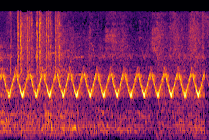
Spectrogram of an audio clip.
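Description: An electronic alarm warbling rapidly and evenly up and down in pitch, about four sweeps a second, over a mix of lower background noise. It cuts off at the end.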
